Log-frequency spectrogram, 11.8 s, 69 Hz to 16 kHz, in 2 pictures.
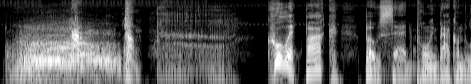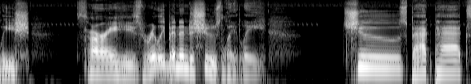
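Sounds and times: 
dinosaur growling and snarling: 0.0s - 3.0s
speech: 3.4s - 9.5s, 10.2s - 11.7s.

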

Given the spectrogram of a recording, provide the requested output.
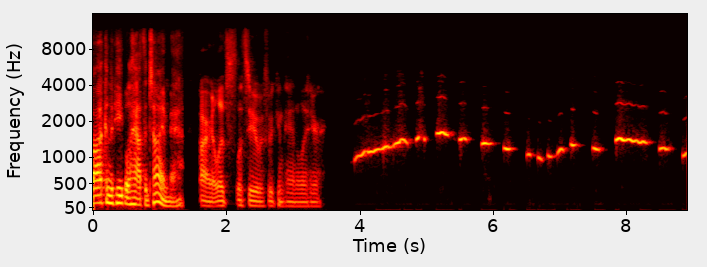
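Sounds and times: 
speech: 0.0s - 3.5s
person whistling a bouncy tune, inhaled and exhaled: 3.9s - 8.9s.

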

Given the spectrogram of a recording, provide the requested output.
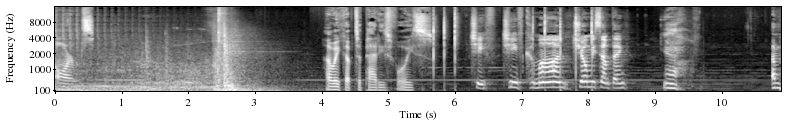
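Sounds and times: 
speech: 0.1s - 1.1s, 4.1s - 9.6s
heavy engine room door closing: 0.8s - 3.4s.

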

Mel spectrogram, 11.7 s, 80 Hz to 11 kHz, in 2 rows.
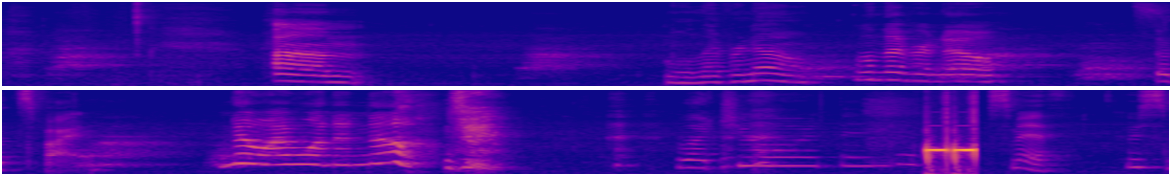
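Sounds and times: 
dog barking: 0.2s - 0.7s, 2.6s - 3.1s, 5.0s - 7.0s
speech: 1.4s - 1.9s, 3.3s - 11.6s.

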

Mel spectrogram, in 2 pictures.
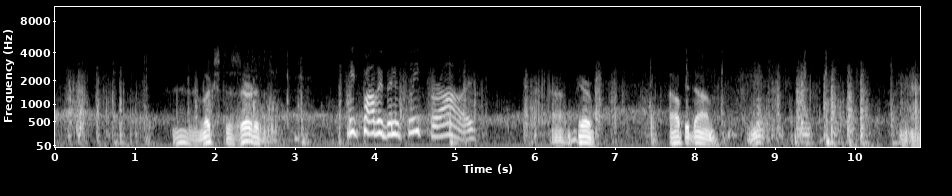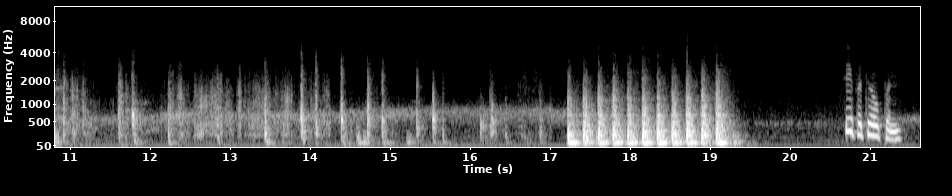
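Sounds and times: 
speech: 1.5s - 2.9s, 3.7s - 5.4s, 6.2s - 6.9s, 7.7s - 9.7s, 20.9s - 21.5s
knuckles knocking on a locked wooden door: 17.2s - 19.4s.

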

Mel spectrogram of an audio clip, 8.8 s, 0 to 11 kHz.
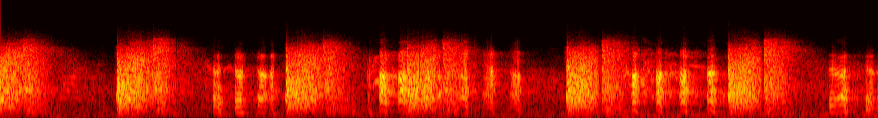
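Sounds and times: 
gunshots: 0.0s - 0.6s, 1.2s - 2.0s, 2.8s - 4.8s, 5.6s - 6.3s, 7.2s - 8.0s
laughter: 2.0s - 2.9s, 3.6s - 5.4s, 6.2s - 7.3s, 8.3s - 8.7s.

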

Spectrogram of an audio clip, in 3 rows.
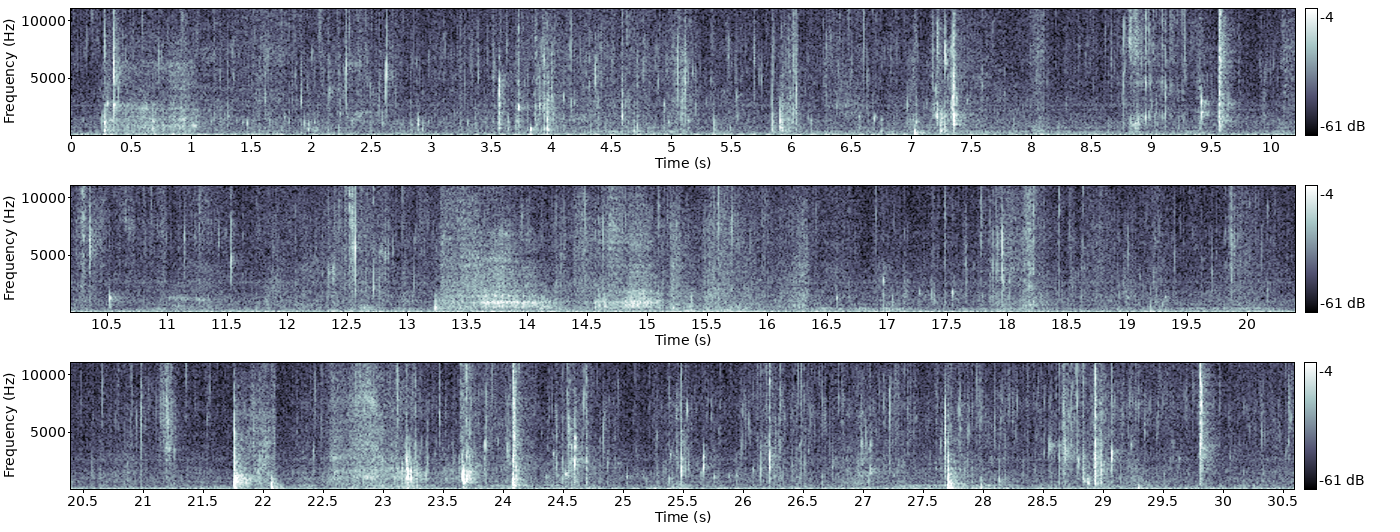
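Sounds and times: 
thick matcha cornstarch paste being worked and reformed: 0.2s - 30.5s.

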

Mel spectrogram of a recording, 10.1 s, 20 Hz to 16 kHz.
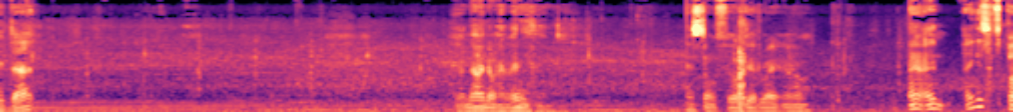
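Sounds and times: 
speech: 0.0s - 0.4s, 4.6s - 5.6s, 6.8s - 8.2s, 9.0s - 10.1s
motorcycle engine rumbling in city traffic: 0.0s - 7.4s
city traffic noise: 0.0s - 10.1s.

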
